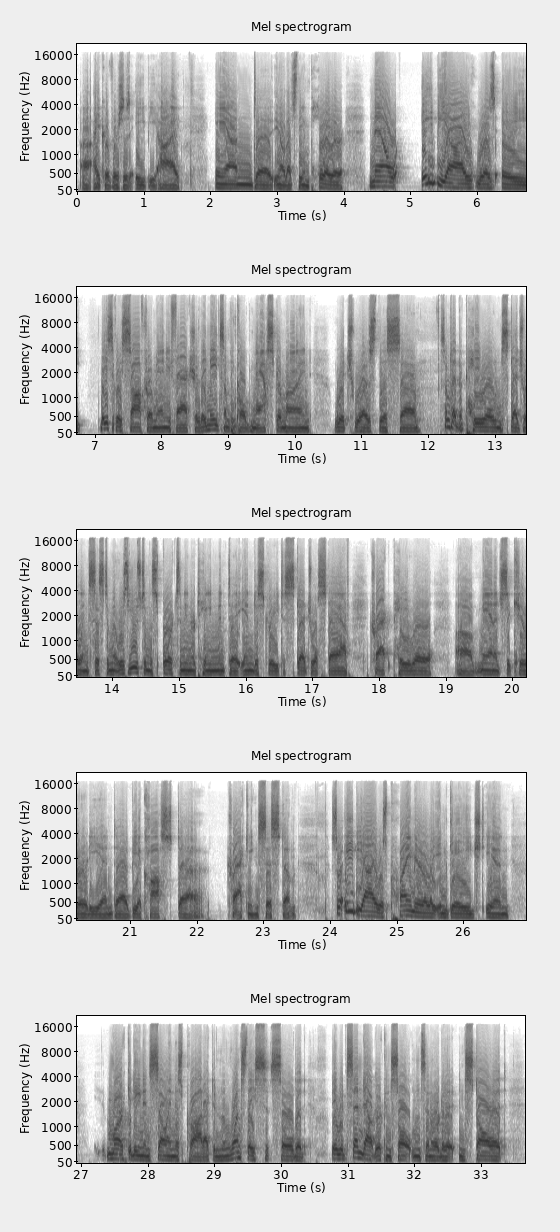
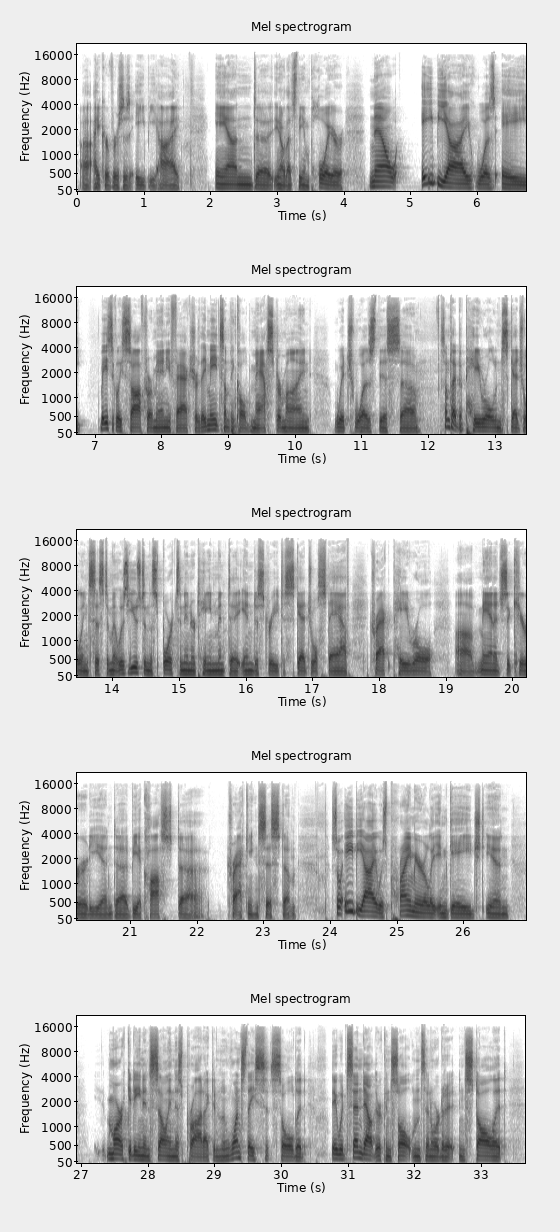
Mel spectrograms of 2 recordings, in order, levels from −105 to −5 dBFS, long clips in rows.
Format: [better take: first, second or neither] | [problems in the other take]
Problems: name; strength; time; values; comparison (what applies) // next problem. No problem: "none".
second | distortion; heavy; 29% of the sound clipped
